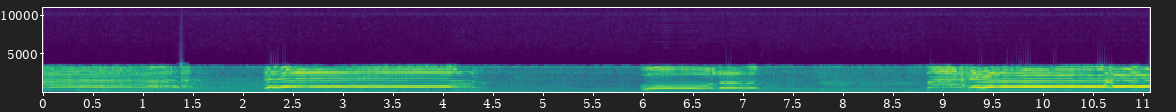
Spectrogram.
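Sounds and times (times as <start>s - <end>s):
person singing high note: 0.0s - 4.5s
instrumental chord: 1.5s - 11.0s.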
